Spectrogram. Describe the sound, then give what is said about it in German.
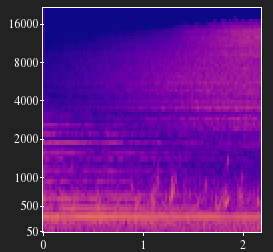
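Steady background noise aboard a boat on the Red Sea: a continuous low hum with soft gurgling and dripping water sounds scattered throughout, even in level, with no one speaking. “Ich habe es jetzt nämlich hier auf dem Boot, auf dem Roten Meer gemacht.”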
